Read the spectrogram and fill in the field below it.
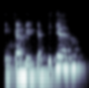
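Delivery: usual speaking voice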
